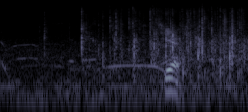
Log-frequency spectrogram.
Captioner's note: applause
